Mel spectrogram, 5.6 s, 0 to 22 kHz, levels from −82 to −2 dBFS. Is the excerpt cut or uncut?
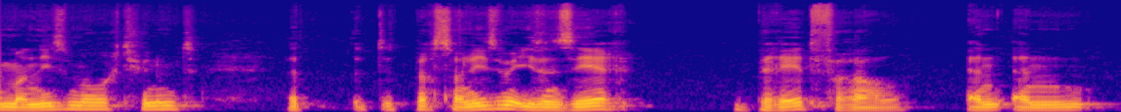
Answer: cut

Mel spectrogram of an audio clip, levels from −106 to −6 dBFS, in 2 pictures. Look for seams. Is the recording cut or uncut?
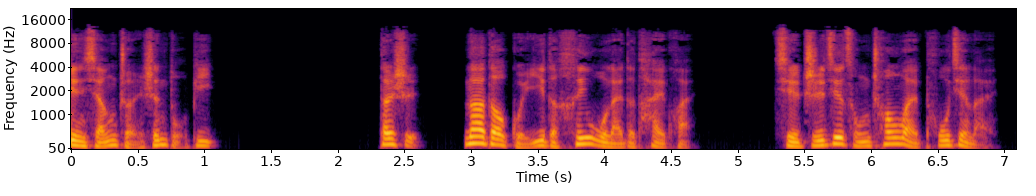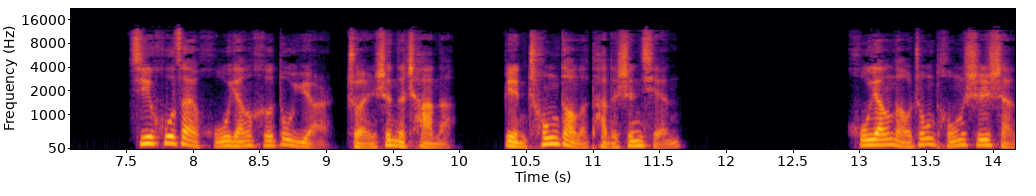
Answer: uncut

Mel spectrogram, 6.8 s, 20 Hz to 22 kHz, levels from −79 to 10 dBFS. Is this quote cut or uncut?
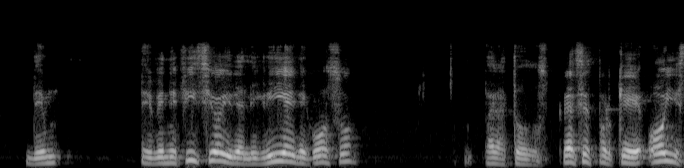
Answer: cut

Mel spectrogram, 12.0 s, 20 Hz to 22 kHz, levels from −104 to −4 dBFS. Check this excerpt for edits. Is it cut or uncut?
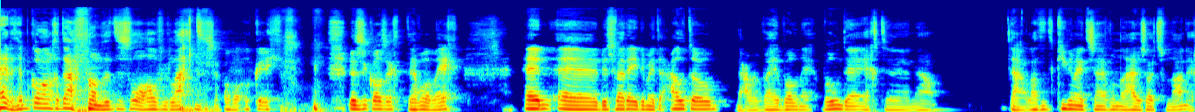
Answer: uncut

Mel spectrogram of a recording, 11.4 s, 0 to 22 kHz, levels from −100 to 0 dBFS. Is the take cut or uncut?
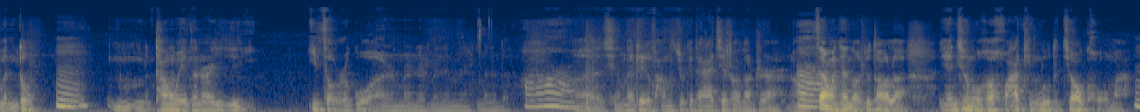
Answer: uncut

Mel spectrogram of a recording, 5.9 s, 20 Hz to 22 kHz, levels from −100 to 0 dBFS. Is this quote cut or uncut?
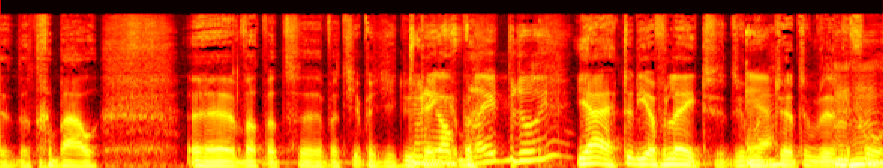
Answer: cut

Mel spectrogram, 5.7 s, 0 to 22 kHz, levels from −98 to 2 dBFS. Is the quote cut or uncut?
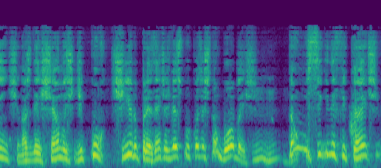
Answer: uncut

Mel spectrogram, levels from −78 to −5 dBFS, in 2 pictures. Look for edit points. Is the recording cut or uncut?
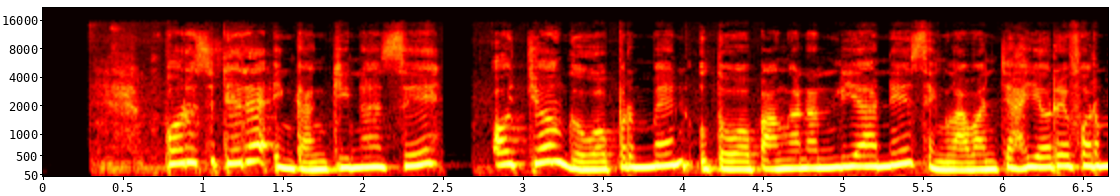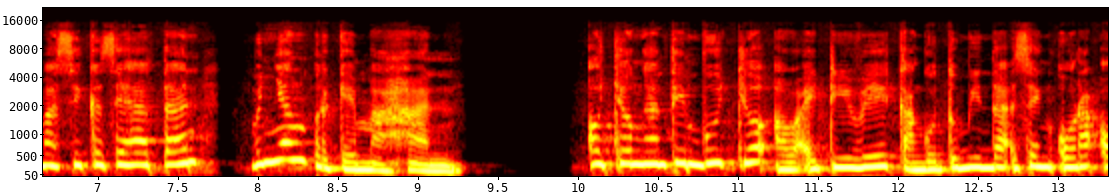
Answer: cut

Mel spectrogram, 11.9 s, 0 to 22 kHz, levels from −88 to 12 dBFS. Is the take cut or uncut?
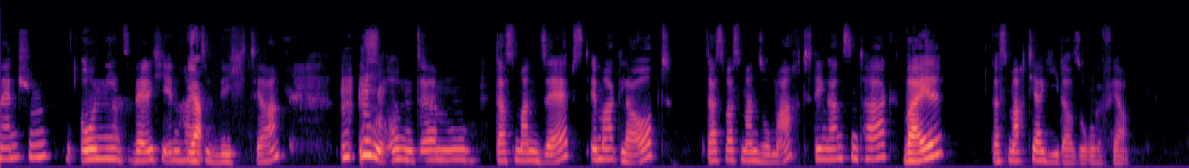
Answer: cut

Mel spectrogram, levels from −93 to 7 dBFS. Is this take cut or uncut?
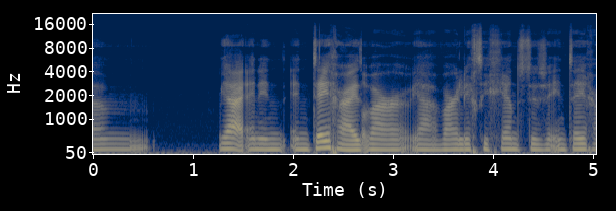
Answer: cut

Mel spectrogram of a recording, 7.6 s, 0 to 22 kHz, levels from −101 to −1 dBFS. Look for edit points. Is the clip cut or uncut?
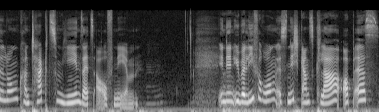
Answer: cut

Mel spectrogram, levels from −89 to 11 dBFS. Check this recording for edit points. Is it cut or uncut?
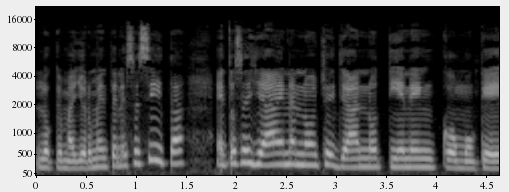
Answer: uncut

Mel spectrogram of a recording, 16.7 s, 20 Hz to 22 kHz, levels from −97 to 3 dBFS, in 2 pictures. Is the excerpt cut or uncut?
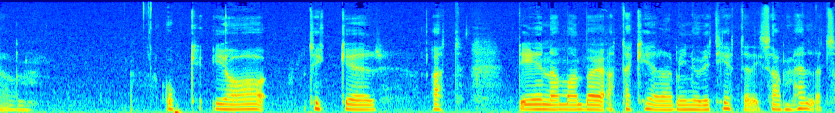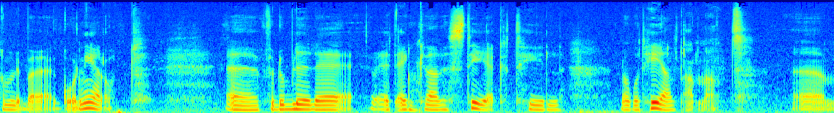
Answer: uncut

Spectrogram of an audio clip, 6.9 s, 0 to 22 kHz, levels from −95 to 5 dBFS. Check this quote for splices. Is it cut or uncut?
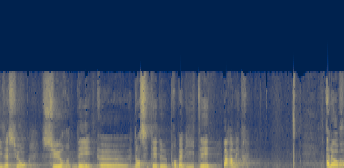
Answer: cut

